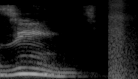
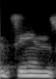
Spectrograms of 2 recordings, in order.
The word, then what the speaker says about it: zine: can go through what zines are, because it's a kind of a new concept for a lot of people. And it's like the word magazine, Z-I-N-E is how you pronounce it.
